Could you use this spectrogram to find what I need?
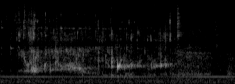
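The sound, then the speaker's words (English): Water is poured in a steady, hissing trickle with faint splashing and no talk. “While I'm pouring water, I'd like to”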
